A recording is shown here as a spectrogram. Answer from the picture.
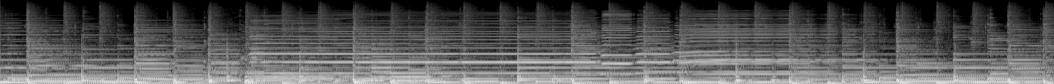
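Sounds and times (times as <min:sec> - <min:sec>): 
acoustic harmonica: 0:00.0 - 0:10.4.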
